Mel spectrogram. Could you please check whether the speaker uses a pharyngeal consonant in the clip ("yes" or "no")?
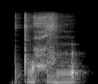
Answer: yes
